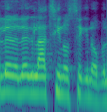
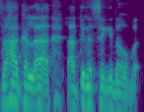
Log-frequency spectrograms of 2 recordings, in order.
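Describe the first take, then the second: First: Rapid-fire, at usual pitch; quick statement. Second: Low, soft and fast; hushed quick statement. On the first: Host putting it to the audience about Latinos, quick statement. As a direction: rattle it off fast. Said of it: "put it this way". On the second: Host confiding to the audience about Latinos, hushed quick statement. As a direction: drop low and rush it under your breath. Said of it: "I'm gonna say it like this". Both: Shown as a demonstration.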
